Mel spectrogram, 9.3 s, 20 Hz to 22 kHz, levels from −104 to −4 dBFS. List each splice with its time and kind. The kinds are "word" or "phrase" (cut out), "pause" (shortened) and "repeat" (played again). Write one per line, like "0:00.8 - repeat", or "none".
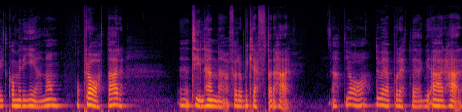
none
